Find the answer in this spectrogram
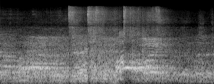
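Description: Quick sharp clicks of rapier and dagger blades meeting in a fencing exchange, clustered about three-quarters of a second in, over voices in a large hall.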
